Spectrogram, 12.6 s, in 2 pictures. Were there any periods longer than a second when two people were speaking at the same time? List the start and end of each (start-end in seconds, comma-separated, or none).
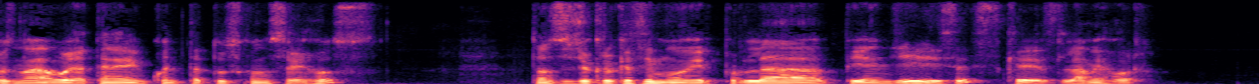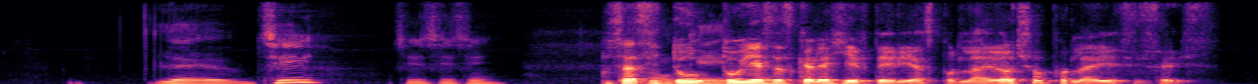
none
